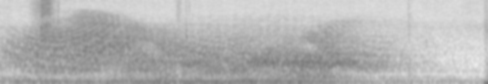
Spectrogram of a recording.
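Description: A spaceship whooshes past overhead and fades away.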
